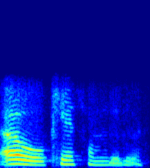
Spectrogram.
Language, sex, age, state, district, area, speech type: Bodo, female, 45-60, Assam, Kokrajhar, rural, conversation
